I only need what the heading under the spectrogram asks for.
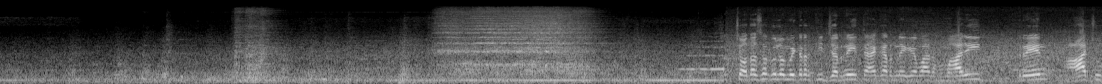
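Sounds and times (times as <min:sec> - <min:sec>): train rumbling: 0:00.0 - 0:11.0
high metallic brake squeal: 0:04.3 - 0:06.2.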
